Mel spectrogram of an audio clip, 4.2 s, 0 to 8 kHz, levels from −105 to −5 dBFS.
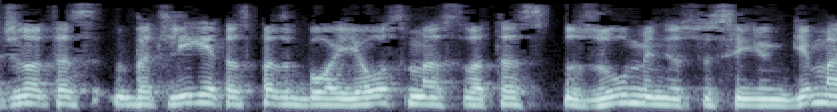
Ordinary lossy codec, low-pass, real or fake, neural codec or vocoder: MP3, 32 kbps; 7.2 kHz; real; none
